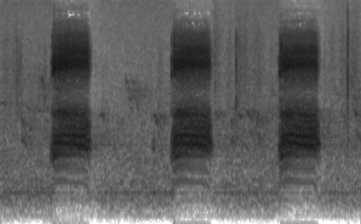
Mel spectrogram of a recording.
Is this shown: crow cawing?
yes

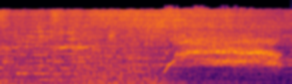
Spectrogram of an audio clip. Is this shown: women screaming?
yes

